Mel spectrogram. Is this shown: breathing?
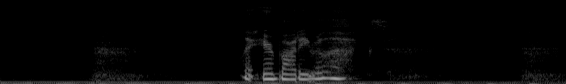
yes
